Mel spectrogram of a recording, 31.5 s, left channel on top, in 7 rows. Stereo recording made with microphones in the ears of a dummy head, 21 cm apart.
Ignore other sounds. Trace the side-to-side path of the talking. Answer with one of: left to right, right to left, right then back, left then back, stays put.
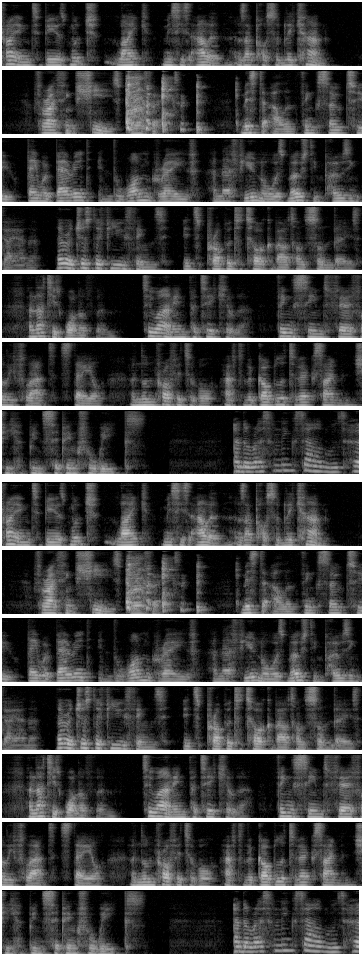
left then back.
